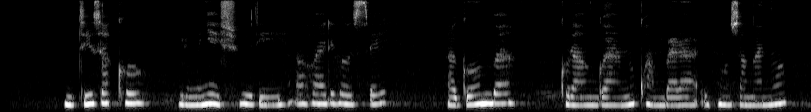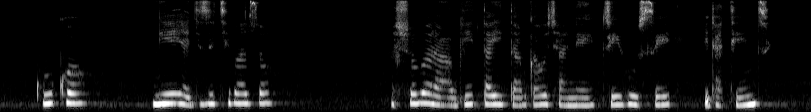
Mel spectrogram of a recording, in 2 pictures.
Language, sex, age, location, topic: Kinyarwanda, female, 18-24, Nyagatare, education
